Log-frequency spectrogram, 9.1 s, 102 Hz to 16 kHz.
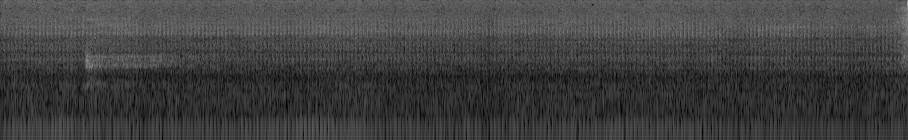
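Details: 1.8 TSI at cold idle: a steady low droning boom with a loose, uneven throb, heard only inside the cabin, not outside or in the engine bay. It vanishes with slight throttle and once warm. Source unknown.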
